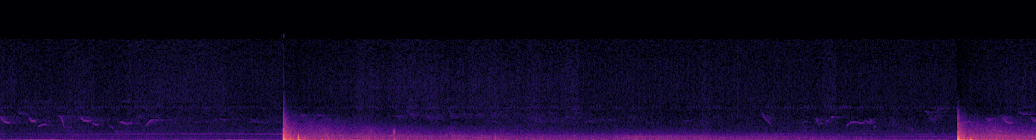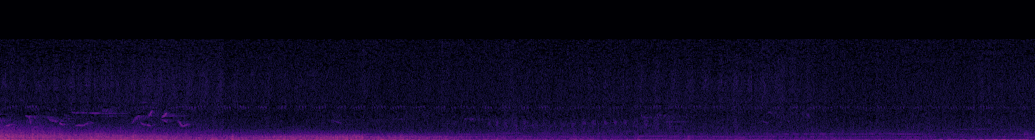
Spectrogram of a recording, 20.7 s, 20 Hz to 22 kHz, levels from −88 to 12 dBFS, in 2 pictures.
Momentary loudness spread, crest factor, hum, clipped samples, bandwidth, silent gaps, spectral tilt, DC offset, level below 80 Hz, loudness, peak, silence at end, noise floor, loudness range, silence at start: 31 LU; 34 dB; none; under 0.1%; 16 kHz; none; -8.5 dB/octave; under 0.1%; -48 dBFS; -28 LUFS; -2 dBFS; 0.05 s; -59 dBFS; 21 LU; 0.1 s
